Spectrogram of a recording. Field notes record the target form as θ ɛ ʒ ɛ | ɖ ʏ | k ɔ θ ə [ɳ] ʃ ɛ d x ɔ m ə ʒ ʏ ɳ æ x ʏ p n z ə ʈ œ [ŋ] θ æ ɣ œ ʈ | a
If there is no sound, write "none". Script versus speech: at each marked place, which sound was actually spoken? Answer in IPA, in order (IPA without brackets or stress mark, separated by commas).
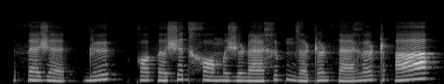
none, ɳ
